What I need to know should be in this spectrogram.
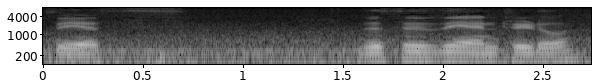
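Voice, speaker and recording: A man's voice: mid-range voice, level tone, measured pace, noisy background. A young man touring a lifeboat for his vlog, explaining plainly while filming on his phone, with Hindi mixed into his English. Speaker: merchant navy officer vlogger. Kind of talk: casual guided tour vlog. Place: inside a ship's lifeboat. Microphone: handheld phone.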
